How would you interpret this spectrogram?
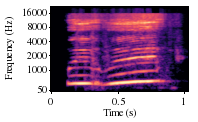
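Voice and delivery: high loud whoop whoop; excited whoop. Real, not acted. Host greeting a viewer from New Jersey, excited whoop. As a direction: celebrate them calling in.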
